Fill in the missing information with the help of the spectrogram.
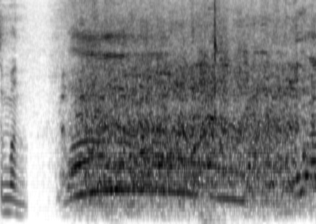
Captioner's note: laughter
